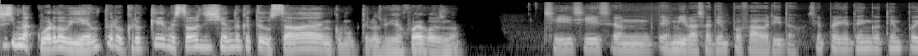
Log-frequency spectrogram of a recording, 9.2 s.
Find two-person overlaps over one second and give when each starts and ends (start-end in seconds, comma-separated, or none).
none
